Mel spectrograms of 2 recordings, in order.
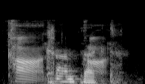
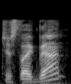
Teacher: So stress at the very beginning, and it's an ah sound at the beginning.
